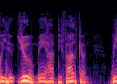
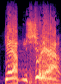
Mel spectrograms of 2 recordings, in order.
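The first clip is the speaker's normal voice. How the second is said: shouted challenge, much louder and higher; furious shout; 9 semitones higher, 10 dB louder than usual. Acted. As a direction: yell it, high and loud, spoiling for a fight. Gunman snaps, challenges Spade.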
